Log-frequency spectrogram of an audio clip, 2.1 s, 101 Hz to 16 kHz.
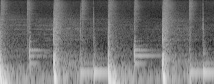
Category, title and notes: Music > Solo percussion
Disco loop sample at 111 bpm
